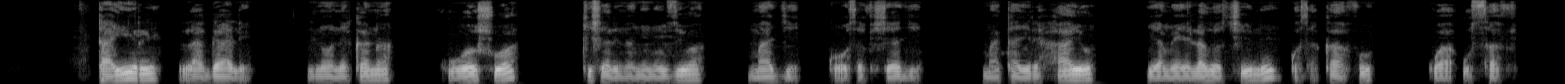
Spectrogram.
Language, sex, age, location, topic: Swahili, male, 18-24, Kisumu, finance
